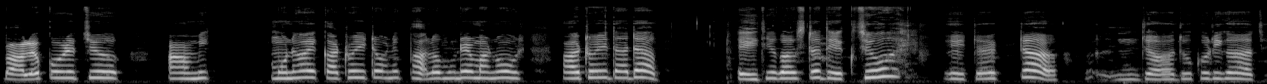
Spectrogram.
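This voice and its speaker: Woman putting on a high-pitched, kindly talking bird. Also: steady tone, slow, long pauses, a bit bright, dry recording. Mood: grateful, warm. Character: kind, wise talking bird, guardian of magic tree. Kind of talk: cartoon story acting.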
